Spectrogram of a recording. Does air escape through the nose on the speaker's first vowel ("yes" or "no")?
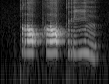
no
